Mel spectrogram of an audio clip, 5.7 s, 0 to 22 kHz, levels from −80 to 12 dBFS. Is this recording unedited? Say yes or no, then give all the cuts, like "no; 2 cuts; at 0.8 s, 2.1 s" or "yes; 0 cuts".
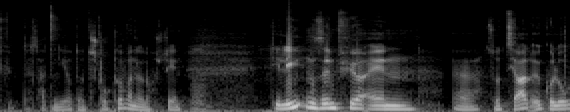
yes; 0 cuts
